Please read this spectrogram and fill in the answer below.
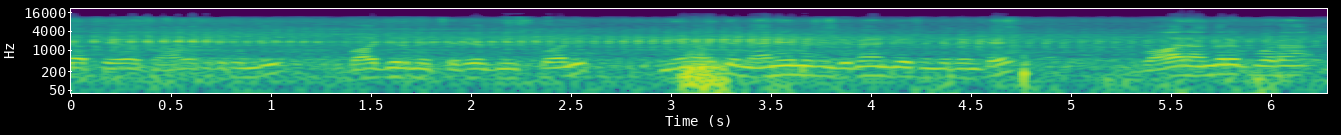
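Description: A man talking in the open air, over the steady hum of a running engine. About three seconds in there is a short low thump, the loudest moment.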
